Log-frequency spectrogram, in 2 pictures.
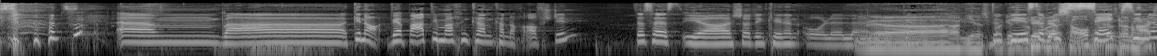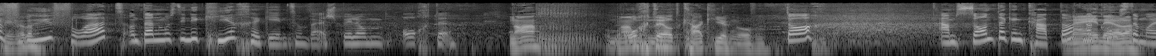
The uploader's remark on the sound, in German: LIVE - Klagenfurt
